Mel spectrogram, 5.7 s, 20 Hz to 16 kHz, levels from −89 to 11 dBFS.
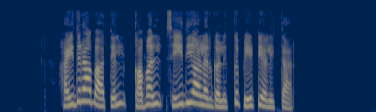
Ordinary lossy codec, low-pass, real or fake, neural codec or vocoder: none; 10.8 kHz; real; none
